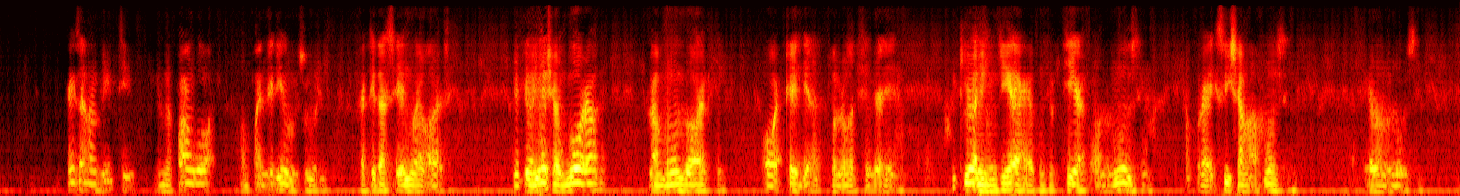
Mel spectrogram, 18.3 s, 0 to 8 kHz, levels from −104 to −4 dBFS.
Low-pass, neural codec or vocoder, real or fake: 7.2 kHz; codec, 16 kHz, 1 kbps, FreqCodec, smaller model; fake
